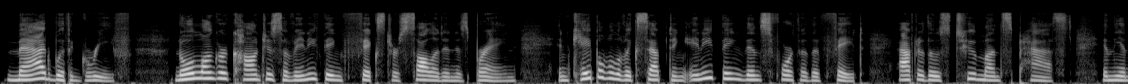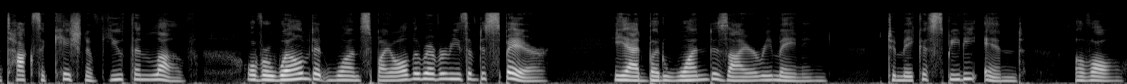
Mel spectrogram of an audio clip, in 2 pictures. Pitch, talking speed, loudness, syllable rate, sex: 205 Hz, 145 wpm, -19 LUFS, 4.7 syllables/s, female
